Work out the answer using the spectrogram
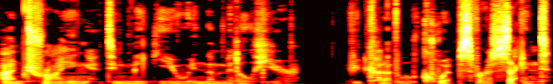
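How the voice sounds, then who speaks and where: A man's voice: deep voice, normal speed, gravelly, fairly bright tone, breathy edge, in a whisper, heavily acted. A man playing an exasperated, blunt and defensive male vampire in an audio roleplay, terse and argumentative. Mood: weary.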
